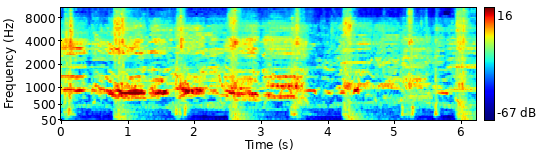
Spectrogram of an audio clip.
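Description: Ahwash: a large group of men chanting together over big frame drums. A deep drum stroke falls about every second and three-quarters, with lighter strokes between.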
